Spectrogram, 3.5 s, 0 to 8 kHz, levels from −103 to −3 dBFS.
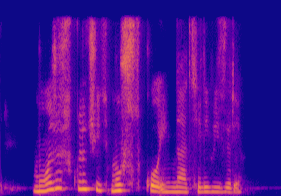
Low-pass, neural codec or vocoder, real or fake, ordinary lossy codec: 7.2 kHz; codec, 16 kHz, 4 kbps, X-Codec, HuBERT features, trained on general audio; fake; MP3, 64 kbps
